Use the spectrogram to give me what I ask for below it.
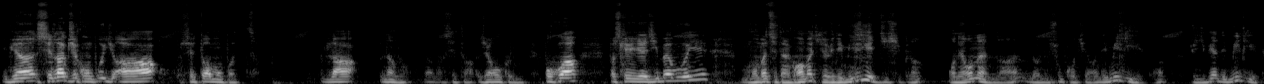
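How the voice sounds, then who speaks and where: Very husky, lively older man teaching. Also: medium pitch, fast talker, hardly any pauses. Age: over 50. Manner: repeats words, frequent "hein" tags, emphatic bursts. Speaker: Sufi spiritual teacher. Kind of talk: informal spiritual teaching talk.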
